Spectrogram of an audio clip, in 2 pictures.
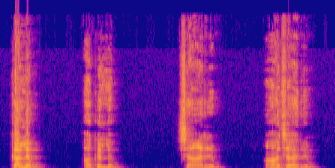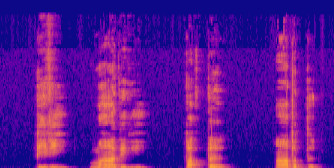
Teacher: സ്വരങ്ങളുടെ മധ്യത്തിലുള്ള ക ച ത പക്കൾ ഗ ജ ദ ബയോട് അടുത്തു നിൽക്കുന്നു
